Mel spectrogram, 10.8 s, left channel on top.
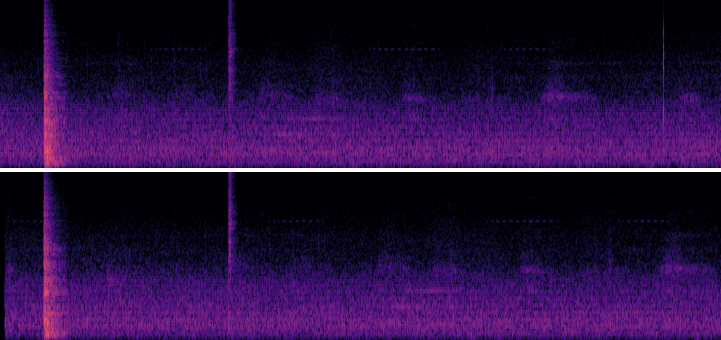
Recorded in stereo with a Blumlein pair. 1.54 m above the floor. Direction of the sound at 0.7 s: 65° right.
